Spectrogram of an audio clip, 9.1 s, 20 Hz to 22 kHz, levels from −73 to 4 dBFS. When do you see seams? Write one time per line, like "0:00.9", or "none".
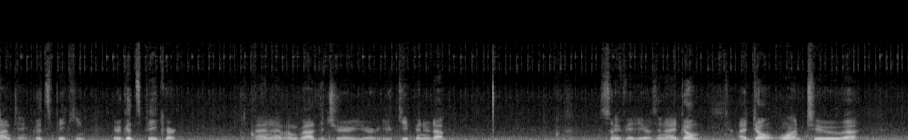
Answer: none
